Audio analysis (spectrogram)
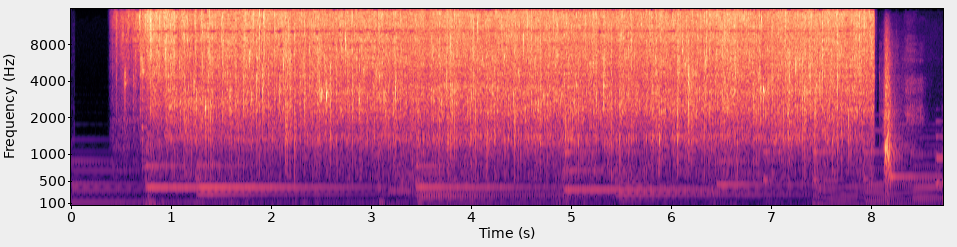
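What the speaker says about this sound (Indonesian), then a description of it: "Mama goreng Kenzler chicken nugget" Chicken nuggets sizzle steadily in hot oil in a pan, a loud, continuous frying hiss that runs nearly unbroken for several seconds before a brief clatter near the end, with no talking.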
